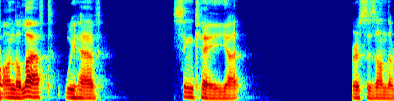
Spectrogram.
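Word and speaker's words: 星期日: Anyways, go ahead and try to pronounce these two as well. So, on the left, we have xīngqīrì versus on the right xīngqīyī And again, with the Google voice we have Sunday. xīngqīrì versus Monday.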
